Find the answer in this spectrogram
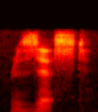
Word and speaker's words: resist: how many syllables are in the word resist to stress in the second resist resist the urge to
